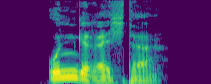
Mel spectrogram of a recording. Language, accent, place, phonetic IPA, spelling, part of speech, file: German, Germany, Berlin, [ˈʊnɡəˌʁɛçtɐ], ungerechter, adjective, De-ungerechter.ogg
- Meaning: 1. comparative degree of ungerecht 2. inflection of ungerecht: strong/mixed nominative masculine singular 3. inflection of ungerecht: strong genitive/dative feminine singular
